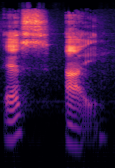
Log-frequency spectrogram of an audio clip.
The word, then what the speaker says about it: si: I aku aku aku C is spelled as s I as I it's a marker that would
